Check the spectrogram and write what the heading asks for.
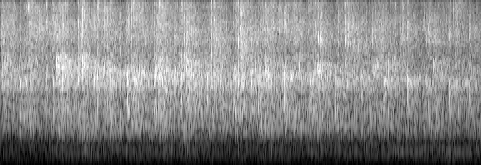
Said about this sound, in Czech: Tak a prosím potlesk pro tyhle ty statečné lidi.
